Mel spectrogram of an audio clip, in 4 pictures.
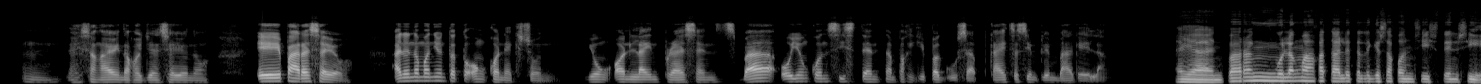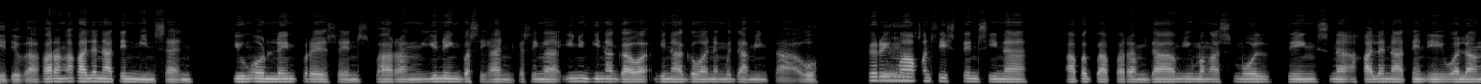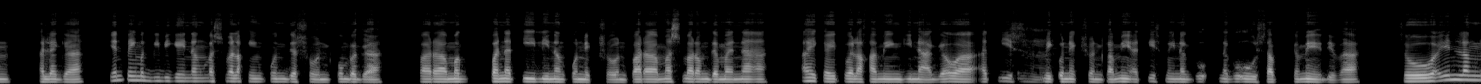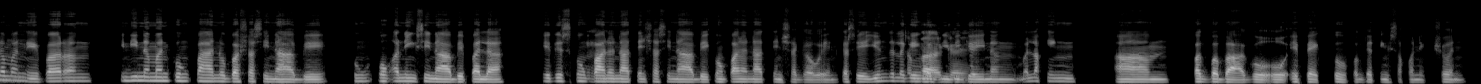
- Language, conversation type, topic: Filipino, podcast, Ano ang papel ng midyang panlipunan sa pakiramdam mo ng pagkakaugnay sa iba?
- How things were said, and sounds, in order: other background noise; tapping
